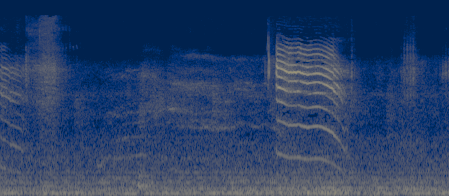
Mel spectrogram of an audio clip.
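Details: Foster kittens playing indoors in a banana-shaped bed; one loud, wavering meow that slides downward and ends abruptly, with fainter meows earlier over a steady low hum.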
